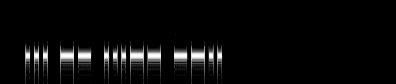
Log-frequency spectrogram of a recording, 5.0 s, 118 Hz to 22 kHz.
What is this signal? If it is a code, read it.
Morse code, heard as a keyed tone, about 22 wpm, 700 Hz. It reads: SM3Z
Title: DXCC-100 Call Signs - 4 Characters - Repeated 2x - 22wpm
